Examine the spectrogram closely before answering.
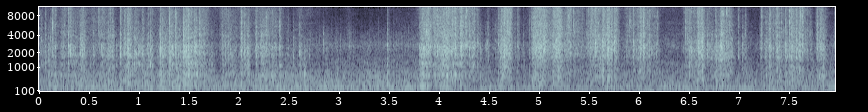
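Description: Paper takeout bag rustling and crinkling in irregular bursts as a hand rummages in it and pulls out wrapped food.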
